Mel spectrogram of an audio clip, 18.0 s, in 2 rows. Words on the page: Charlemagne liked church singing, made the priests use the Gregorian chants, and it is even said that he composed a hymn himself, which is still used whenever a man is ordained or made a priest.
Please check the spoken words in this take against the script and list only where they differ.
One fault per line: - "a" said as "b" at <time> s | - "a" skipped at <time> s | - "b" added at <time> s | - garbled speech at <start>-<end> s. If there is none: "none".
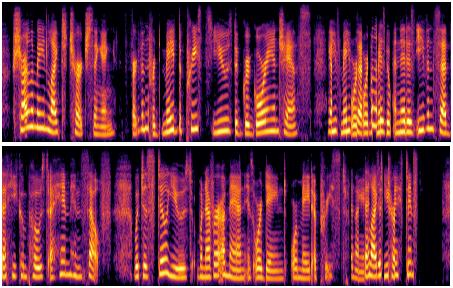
- garbled speech at 2.5-3.2 s
- garbled speech at 6.5-7.8 s
- garbled speech at 16.0-17.3 s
